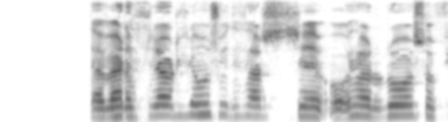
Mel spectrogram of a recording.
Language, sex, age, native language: Icelandic, male, 14, Icelandic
